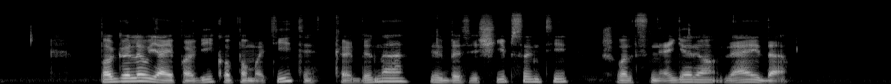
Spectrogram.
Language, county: Lithuanian, Kaunas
